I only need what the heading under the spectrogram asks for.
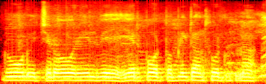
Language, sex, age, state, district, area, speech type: Dogri, male, 18-30, Jammu and Kashmir, Udhampur, rural, spontaneous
